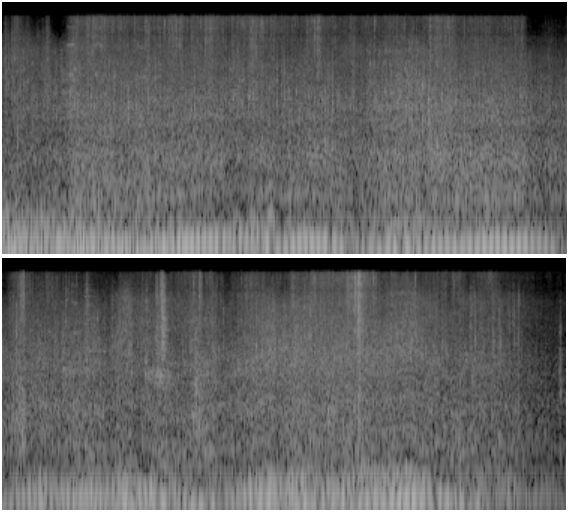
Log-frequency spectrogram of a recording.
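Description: A tank engine rumbles in a video game.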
